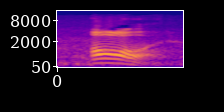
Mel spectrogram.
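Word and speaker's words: hour: For example, a word is or. Spells are H-O-U-R, but the sound will be or. That's why we are adding and with this word, so it will become an or. Here H is silent.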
